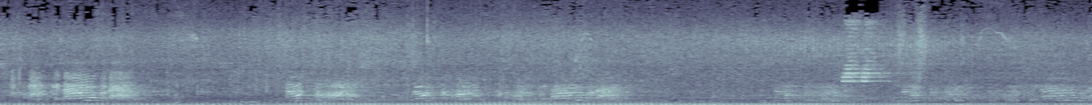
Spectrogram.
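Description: People talking over a steady low motor-vehicle engine rumble, with a short high-pitched sound about eight and a half seconds in.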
